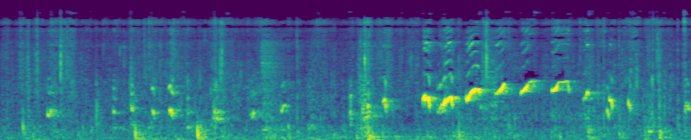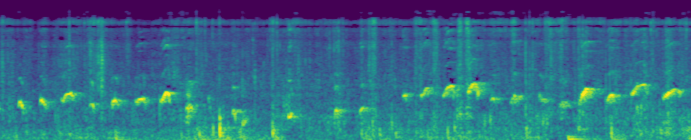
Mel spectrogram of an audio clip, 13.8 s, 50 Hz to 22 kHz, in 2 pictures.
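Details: Three-week-old Border Collie puppies from litter V2, out of Ori and Cru, squeal and whimper in overlapping high, rising-falling cries, some short and rapid, others longer and climbing in pitch, with soft rustling between calls.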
